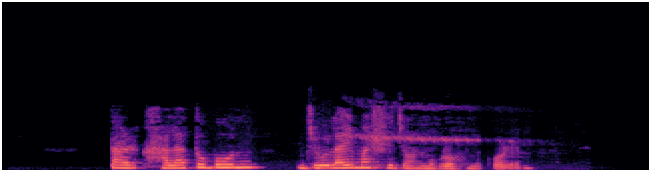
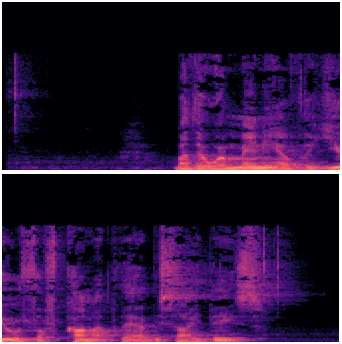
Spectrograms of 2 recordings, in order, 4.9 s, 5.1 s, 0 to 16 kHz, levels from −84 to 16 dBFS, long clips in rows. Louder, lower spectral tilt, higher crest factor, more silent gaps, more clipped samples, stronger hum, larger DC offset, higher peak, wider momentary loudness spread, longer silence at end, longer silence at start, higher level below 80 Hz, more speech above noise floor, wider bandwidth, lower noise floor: about the same, -16 LUFS vs -17 LUFS; about the same, -6.5 dB/octave vs -6.5 dB/octave; about the same, 16 dB vs 16 dB; neither; neither; neither; neither; about the same, -2 dBFS vs -2 dBFS; about the same, 12 LU vs 10 LU; first, 0.9 s vs 0.55 s; second, 0.8 s vs 1.3 s; second, -62 dBFS vs -54 dBFS; first, 57 dB vs 42 dB; second, 6.4 kHz vs 11.5 kHz; first, -72 dBFS vs -58 dBFS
